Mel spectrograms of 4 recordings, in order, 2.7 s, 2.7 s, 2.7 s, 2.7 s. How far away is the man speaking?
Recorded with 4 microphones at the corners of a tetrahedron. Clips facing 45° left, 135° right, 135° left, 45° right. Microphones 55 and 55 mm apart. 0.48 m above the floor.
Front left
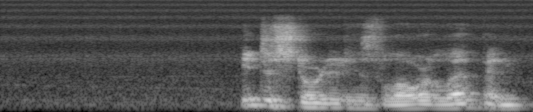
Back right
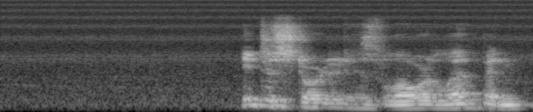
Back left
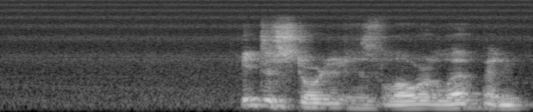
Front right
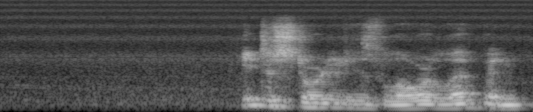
About 2.5 m.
